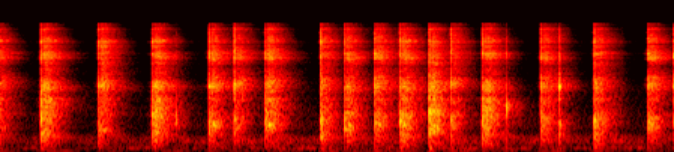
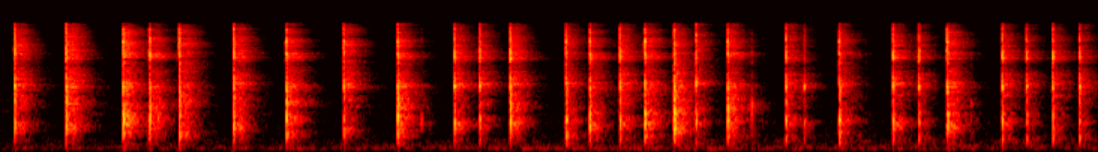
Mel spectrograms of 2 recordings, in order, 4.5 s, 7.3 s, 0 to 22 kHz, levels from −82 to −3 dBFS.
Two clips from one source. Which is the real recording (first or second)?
second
